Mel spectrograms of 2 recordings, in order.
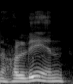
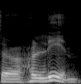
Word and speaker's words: Helene: By the way, the pronunciation is Helene, not Helen. Koreans pronounce it Helen, and Chinese and Japanese also Helen, but Helene is the English American pronunciation of the name, person's name. Most of they stocked up on water and groceries.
